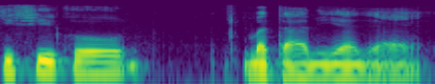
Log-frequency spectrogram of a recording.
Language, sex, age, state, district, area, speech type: Urdu, male, 60+, Uttar Pradesh, Lucknow, urban, spontaneous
